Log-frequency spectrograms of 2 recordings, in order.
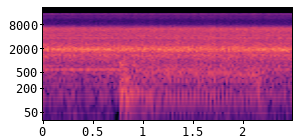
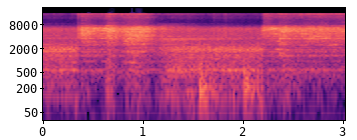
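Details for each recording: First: Circular saw with a dual low and full power economy mode: a steady, high saw whine, then a brief low grumble as the motor switches over to full power. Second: Circular saw with a soft-start economy mode, switched to full power when the blade appears: bursts of high-pitched cutting noise as the blade bites into wood at full speed without bogging; it no longer stalls and cuts normally.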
